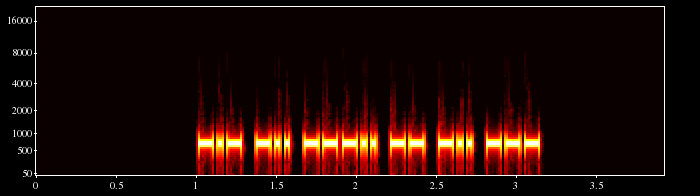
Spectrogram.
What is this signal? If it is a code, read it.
Morse code, heard as a keyed tone, about 40 wpm, 700 Hz. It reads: KD8MDO
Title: USA Call Signs - 3x Character Spacing - 40wpm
